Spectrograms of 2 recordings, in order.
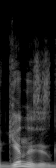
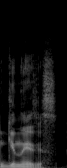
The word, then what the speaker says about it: генезис: строго и в официальной все-таки рекомендуется генезис говорить, но направление движения в сторону ударения генезис.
